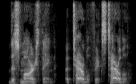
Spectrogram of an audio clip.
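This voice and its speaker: Putting on a raspy, growling character voice, a man speaks at a medium pitch. His pitch swings very widely at a moderate pace. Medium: read story. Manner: superior and bitter.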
